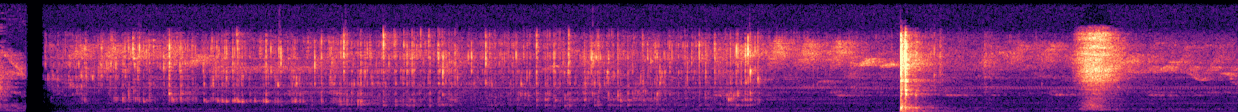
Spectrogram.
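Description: Faint trickle of coffee being poured into a ceramic mug, followed by a single sharp knock about seven seconds in and a brief soft rushing sound a second later.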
